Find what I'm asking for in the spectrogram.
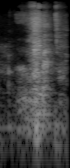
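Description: Dogs give a brief, faint low growl, a single short rumble heard close by in a quiet room.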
